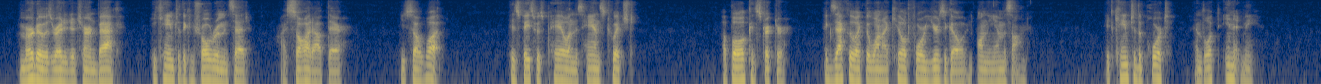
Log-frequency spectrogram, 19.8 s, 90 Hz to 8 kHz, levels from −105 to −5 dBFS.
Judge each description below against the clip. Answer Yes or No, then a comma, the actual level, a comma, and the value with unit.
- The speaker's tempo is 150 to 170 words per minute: Yes, average, 165 wpm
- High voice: No, low, 105 Hz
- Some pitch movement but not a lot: No, narrow, 2.2 semitones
